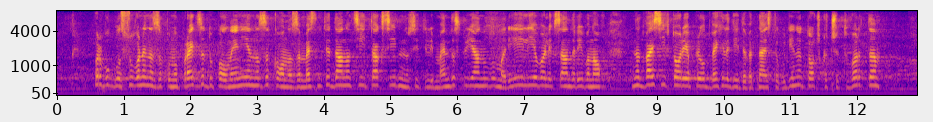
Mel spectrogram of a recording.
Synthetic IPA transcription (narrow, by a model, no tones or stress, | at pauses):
pɤɾvoɡlˠɐsuvɐnɛnɐzɐkonopɾoɛk̚t̪zɐd̪opɐlˠnɛniɛnɐzɐkɔnəzɐmɛsnit̪ɛd̪anət̪siːt̪aksivnosit̪ɛlimɛnd̪əst̪ojanovəmɐɾijəiliɛvəːlɛksand̪ɾəivɐnɔf | nɐd̪vajsɛift̪ɔɾiɐpɾilˠd̪vɛxilʲɐd̪iːd̪ɛvɛt̪najst̪əɡod̪inət̪ɔt͡ʃkət͡ʃɛt̪vɤɾt̪ə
